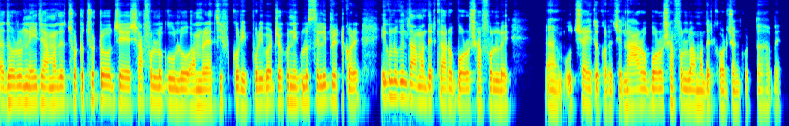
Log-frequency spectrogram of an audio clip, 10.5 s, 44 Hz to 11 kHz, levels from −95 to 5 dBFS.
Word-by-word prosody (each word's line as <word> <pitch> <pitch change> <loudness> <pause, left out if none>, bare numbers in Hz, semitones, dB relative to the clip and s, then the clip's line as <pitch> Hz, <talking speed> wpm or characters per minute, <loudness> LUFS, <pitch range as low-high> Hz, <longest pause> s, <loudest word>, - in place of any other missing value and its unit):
আ - - +3
ধরুন 130 0 +2
এই 125 - +1
যে 130 - +3
আমাদের 125 +1 +1
ছোট, - - -1
ছোট 145 0 -2 0.2
যে 130 - +5 0.2
সাফল্যগুলো 120 -2 +1
আমরা 110 +1 +2
achieve 120 +2 -4
করি 115 -3 +2
পরিবার 120 +1 +2
যখন 130 +1 0
এগুলো 125 +1 -1
সেলিব্রেট 135 0 0
করে 115 0 +3 0.4
এগুলো 160 +1 +1
কিন্তু 150 -2 +2
আমাদেরকে 125 0 0
আরো 115 -1 +1
বড় 115 0 +2
সাফল্যে 110 -1 +1 0.6
আ - - +1 0.2
উৎসাহিত - - +1
করে - - -2 0.2
না 110 - +1
আরো 115 +1 +2
বড় 115 0 +2
সাফল্য 115 -1 -1
আমাদেরকে 105 -1 -2
অর্জন 105 0 -2
করতে - - -8
হবে। - - -8
120 Hz, 195 wpm, -23 LUFS, 115-125 Hz, 0.6 s, যে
